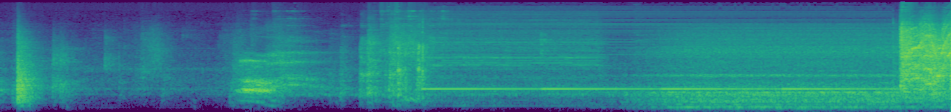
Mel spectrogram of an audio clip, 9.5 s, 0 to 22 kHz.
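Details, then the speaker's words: 2014 Buick Enclave 3.6L VVT, about 210,000 miles, first start after replacing ignition coils and spark plugs for a possible misfire: brief crank, catches and settles into a quiet even idle with no miss or knock. "Success. That's a pretty quiet engine for over 200,000 miles."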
